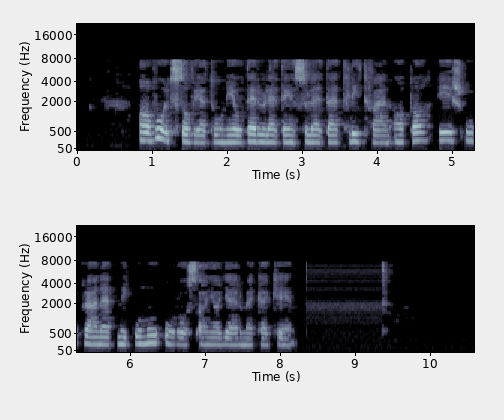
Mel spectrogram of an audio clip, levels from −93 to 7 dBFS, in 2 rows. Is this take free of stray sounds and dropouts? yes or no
yes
